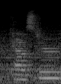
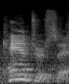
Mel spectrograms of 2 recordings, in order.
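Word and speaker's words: Cantor: There was the caster fractal, is that how you say it? The one? The caster, the one where you took out a third. Oh yeah, the Or canter set.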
